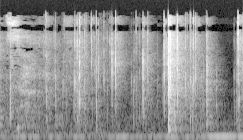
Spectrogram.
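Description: Clear plastic packaging bag crinkling as it is handled, with irregular crackles and a sharper, louder crackle near the end.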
